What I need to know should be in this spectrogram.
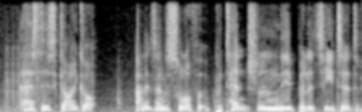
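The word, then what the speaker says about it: Sørloth: Sorloth, is that how you say his name? – Yeah.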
